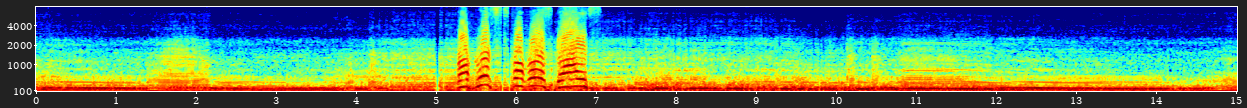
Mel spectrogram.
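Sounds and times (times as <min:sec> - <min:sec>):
motorcycle engine running: 0:00.0 - 0:15.0
wind rumble on microphone: 0:07.1 - 0:15.0.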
